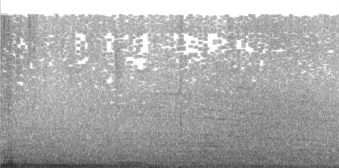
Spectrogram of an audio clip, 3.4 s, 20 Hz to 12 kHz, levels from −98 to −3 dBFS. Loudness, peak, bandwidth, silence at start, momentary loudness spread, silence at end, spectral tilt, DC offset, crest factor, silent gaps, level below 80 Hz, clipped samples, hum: -30 LUFS; -10 dBFS; 11.5 kHz; 0 s; 7 LU; 0 s; -6 dB/octave; under 0.1%; 18 dB; none; -40 dBFS; under 0.1%; none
